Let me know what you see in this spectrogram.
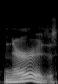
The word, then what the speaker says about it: Gnirs: Her last name is spelled G-N-I-R-S, Nurs.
